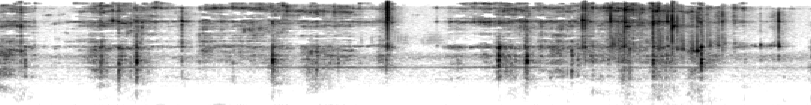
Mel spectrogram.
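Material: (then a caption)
Wood. Long nails scratch along and roll the rows of wooden beads on a wooden-framed bead roller massager. Quiet, sharp, bright clicks and clacks come in an irregular run, each dying away almost at once, over a soft scratchy hiss. The sound sits mostly in the upper range, with almost no low end.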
